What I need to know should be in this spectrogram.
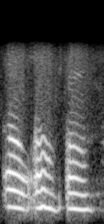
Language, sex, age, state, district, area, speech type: Bodo, female, 60+, Assam, Kokrajhar, urban, conversation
